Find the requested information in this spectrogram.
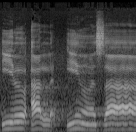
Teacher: Apabila nun sukun bertemu dengan huruf sin, maka dibacanya harus disamarkan. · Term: ikhfa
